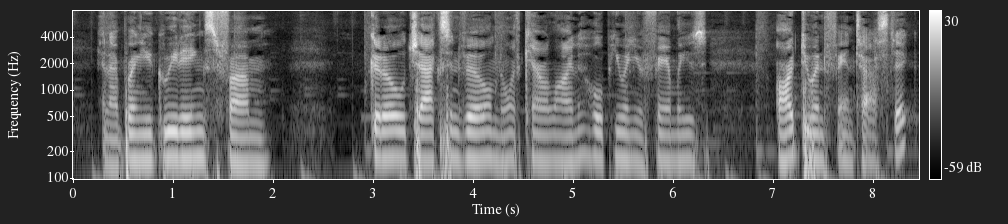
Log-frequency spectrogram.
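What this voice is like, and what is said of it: Slightly raspy voice. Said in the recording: “my voice is a little uh, raspy this morning. Um, I think it's allergies.”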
